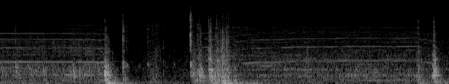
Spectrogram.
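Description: Electric power window motor in a 1949 Dodge Power Wagon's door, running the glass with a steady whine. It stops with a thunk about a second in, then starts again with another thunk near two seconds and runs on, its pitch rising slightly.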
